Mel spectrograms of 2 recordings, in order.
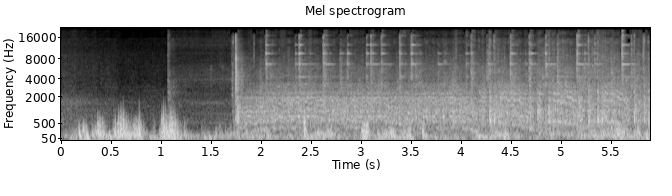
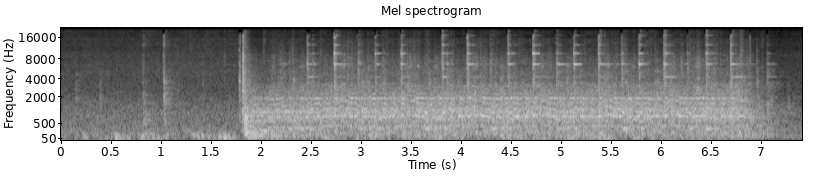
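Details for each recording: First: Massey Ferguson 1155 tractor diesel after priming electric fuel pump and getting fuel to filters: a few slow cranking pulses, then catches and settles into a steady, even idle with no odd knocks; good oil pressure, sounds fine. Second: Massey Ferguson 1155 tractor diesel, previously seized, cold day outdoors: starter cranks at a steady rapid beat, about three turns a second for five seconds, never firing; owner attributes no-start to fuel delivery issue.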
